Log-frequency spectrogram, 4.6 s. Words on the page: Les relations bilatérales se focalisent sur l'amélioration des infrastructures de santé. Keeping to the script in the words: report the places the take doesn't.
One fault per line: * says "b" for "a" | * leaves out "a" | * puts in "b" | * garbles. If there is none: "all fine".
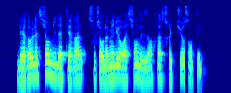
* leaves out "focalisent"
* leaves out "de"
